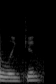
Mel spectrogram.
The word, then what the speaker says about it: Lincoln: yeah you were right Lincoln like the car Lincoln why is this lmp2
